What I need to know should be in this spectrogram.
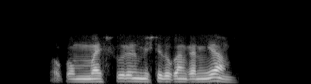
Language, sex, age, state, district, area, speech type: Santali, male, 18-30, Jharkhand, Pakur, rural, conversation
